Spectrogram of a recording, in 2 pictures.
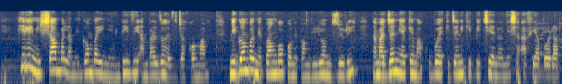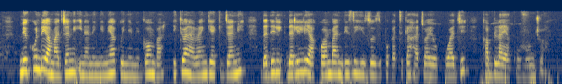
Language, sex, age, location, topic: Swahili, female, 18-24, Kisumu, agriculture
